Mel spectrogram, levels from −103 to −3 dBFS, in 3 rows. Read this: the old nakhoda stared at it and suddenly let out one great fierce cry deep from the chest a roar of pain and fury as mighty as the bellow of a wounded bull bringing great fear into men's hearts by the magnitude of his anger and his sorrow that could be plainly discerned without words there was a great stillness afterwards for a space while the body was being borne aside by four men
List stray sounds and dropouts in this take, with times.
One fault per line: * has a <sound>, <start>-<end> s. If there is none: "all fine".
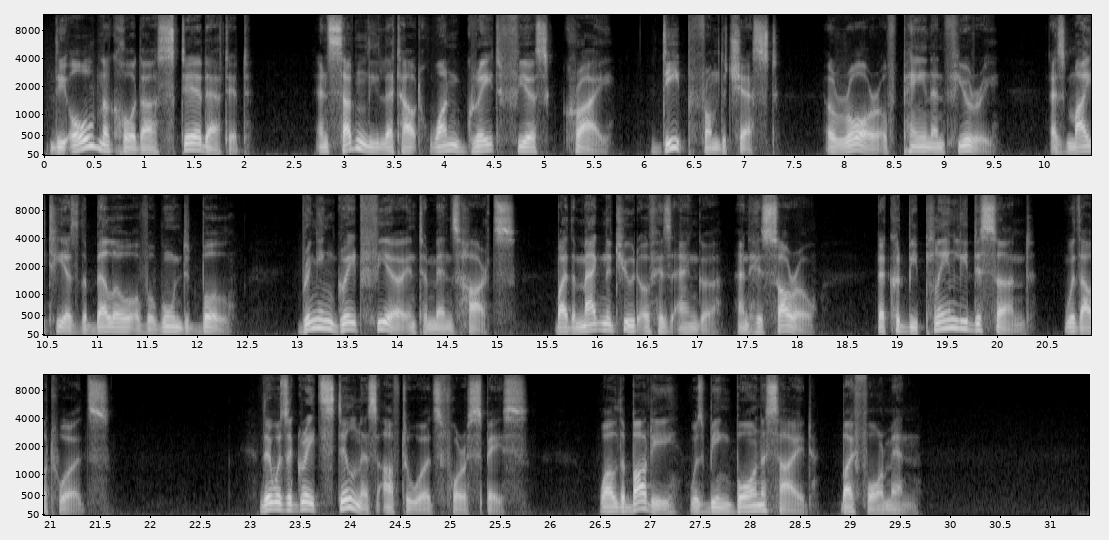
all fine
